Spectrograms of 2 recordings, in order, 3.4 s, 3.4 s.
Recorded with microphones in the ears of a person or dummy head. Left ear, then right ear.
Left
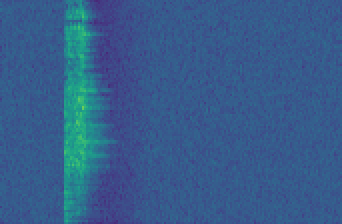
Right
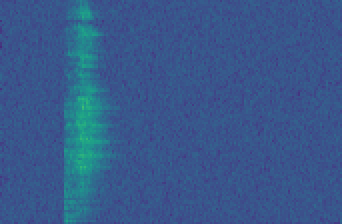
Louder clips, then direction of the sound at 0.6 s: Left 6 dB; 45° left (ahead or behind).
